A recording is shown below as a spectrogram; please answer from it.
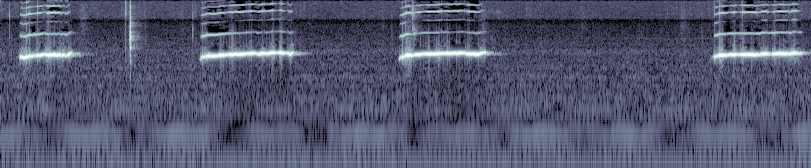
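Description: A cockatiel whistling four separate notes, each a steady, slightly rising tone lasting up to about a second, with pauses of one to two seconds between them. The four whistles count out the answer to 'three plus one'.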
